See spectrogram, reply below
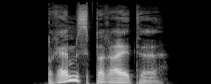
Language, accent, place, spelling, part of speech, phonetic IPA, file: German, Germany, Berlin, bremsbereite, adjective, [ˈbʁɛmsbəˌʁaɪ̯tə], De-bremsbereite.ogg
- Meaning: inflection of bremsbereit: 1. strong/mixed nominative/accusative feminine singular 2. strong nominative/accusative plural 3. weak nominative all-gender singular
